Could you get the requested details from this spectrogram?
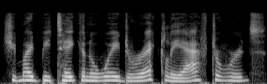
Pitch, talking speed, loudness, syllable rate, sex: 175 Hz, 155 wpm, -17 LUFS, 5.1 syllables/s, male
